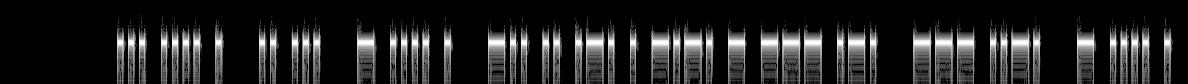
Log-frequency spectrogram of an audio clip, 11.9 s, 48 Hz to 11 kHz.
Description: Morse code, heard as a keyed tone, about 22 wpm, 700 Hz. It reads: SHE IS THE DIRECTOR OF THE
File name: practice / 22wpm / Sentences with 3-Word Phrases - 22wpm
